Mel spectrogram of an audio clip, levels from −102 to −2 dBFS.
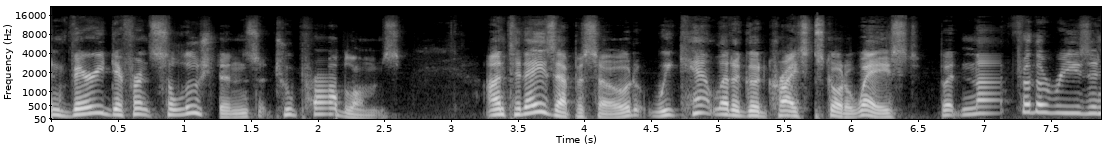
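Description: A burst of packet loss occurs at 1.17 to 1.28 s, just after "very different", and again at 5.66 to 5.74 s, between "can't let a good" and "go to waste but". Each time a short run of audio never arrived. The receiver stretched the last sound for about 84 ms and 66 ms respectively, fading it as a brief buzz or hiss, then resumed with roughly 80 ms and 60 ms missing.

A long network dropout is the likely cause of the gap at 6.96 to 7.14 s, after "go to waste but". The last sound is held and fades for about 155 ms. Audio then returns directly, with no stretch of silence, and about 160 ms of the original is gone.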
